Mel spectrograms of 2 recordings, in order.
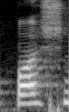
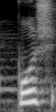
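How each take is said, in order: First: पश with unrounded 'uh' instead of 'oo'; wrong vowel demo. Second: पुश with short u, not 'uh'; short-u pronunciation. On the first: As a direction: say पश with an 'uh' vowel, rhyming with 'hush'. (पश में उ की जगह अ का उच्चारण) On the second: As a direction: say पुश with a short rounded 'oo', as in 'book'. (पुश में छोटे उ का उच्चारण) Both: Shown as a demonstration. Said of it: "इसको पश नहीं पढ़ेंगे".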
